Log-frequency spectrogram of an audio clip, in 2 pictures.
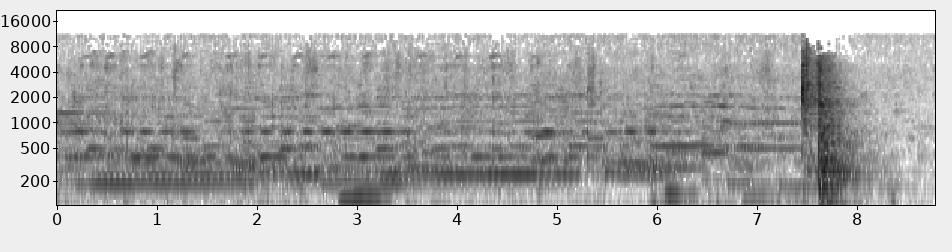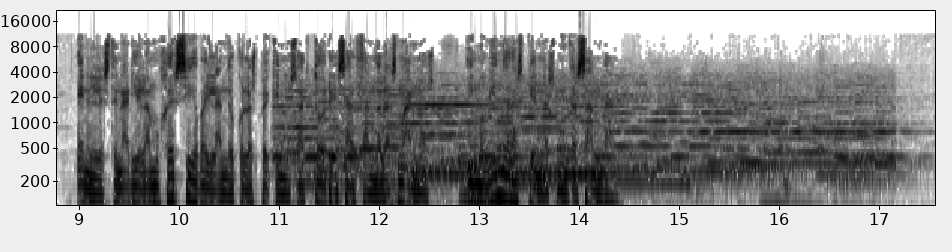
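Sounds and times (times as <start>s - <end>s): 
steady tonal background: 0.0s - 9.2s, 10.8s - 17.5s
door slamming shut: 7.4s - 8.4s
thud: 7.5s - 8.3s
speech: 9.0s - 14.6s.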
